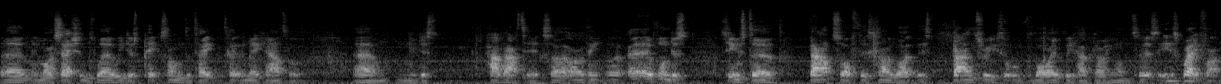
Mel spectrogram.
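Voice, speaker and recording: A man speaks at a fairly quick pace with an English accent. There is noticeable background noise behind him. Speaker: student comedian. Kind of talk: interview. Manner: halting.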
